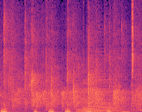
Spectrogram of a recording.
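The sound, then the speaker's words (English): A light smattering of applause after a worship song: a few people clapping in a loose, fairly steady rhythm, moderately loud, with faint voices murmuring underneath toward the end. “I appreciate that smattering of applause.”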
